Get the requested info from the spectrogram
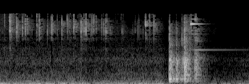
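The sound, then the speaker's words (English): A handful of dice clatter and rattle across a hard tabletop, a dense burst of small clicks and knocks that ends with a brief settling jingle, preceded by soft shuffling rattles. “Oh, that's a 9. You had a lot of dice.”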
